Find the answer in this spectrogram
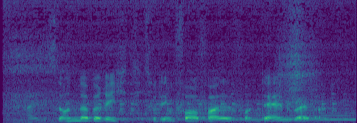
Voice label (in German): TV Sprecher; Stimmproben; For All Mankind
